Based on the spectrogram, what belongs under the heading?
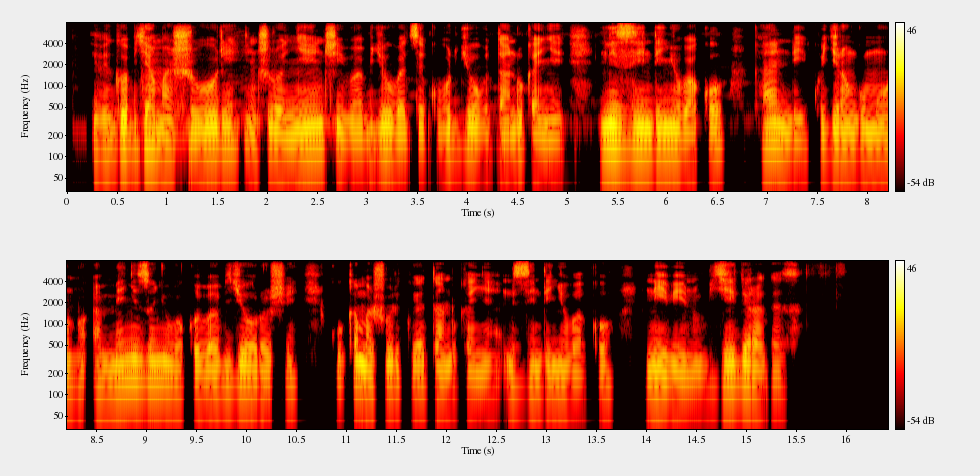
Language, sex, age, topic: Kinyarwanda, male, 18-24, education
